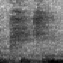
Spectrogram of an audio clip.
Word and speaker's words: Peking: China is Beijing and the peaking is the Cantonese pronunciation of Beijing or bucking and Cantonese so they just kept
